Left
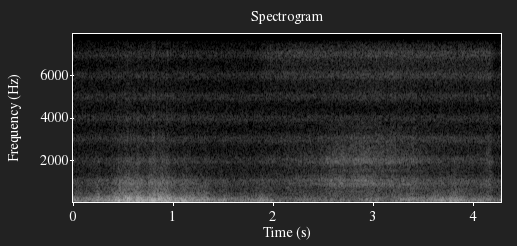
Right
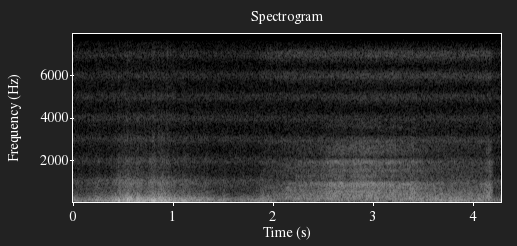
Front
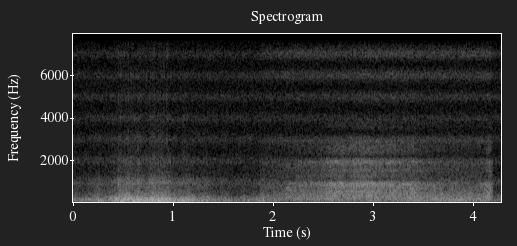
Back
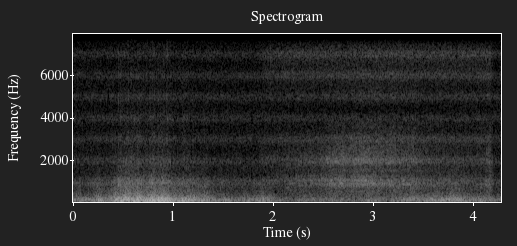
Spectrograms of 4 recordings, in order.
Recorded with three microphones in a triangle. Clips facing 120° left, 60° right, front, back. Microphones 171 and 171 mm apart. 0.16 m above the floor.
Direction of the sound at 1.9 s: 30° right.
